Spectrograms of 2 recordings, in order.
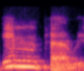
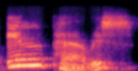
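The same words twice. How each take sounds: First: The first word ends with an m sound. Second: The first word ends with an n sound. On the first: "did turn to be ma" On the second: "this word ends in na"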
